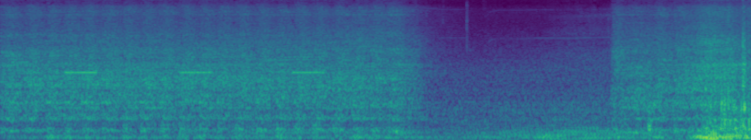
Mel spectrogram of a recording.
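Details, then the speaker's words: Subaru after fuel pump replacement: engine catches and settles into an even run, dips and picks up again with no knocks or misses; healthy start. "Ah. All right. Turn her off. She runs. Cool. Good deal."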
